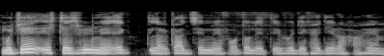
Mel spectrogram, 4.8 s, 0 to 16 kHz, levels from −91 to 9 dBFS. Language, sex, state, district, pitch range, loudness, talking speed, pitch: Hindi, male, Arunachal Pradesh, Lower Dibang Valley, 130-140 Hz, -17 LUFS, 185 wpm, 135 Hz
